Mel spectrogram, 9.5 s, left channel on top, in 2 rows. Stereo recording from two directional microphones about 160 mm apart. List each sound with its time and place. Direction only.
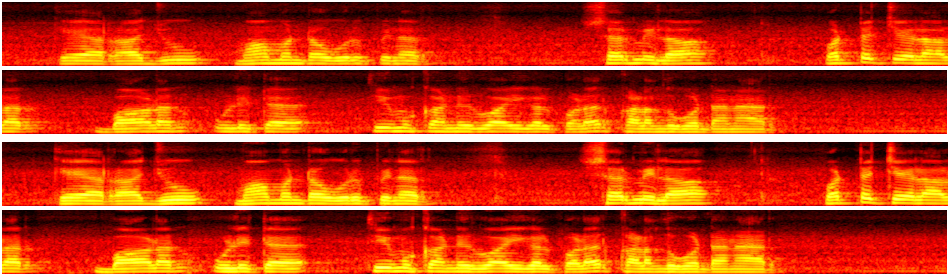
0.3 s speech: 25° right (ahead or behind)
